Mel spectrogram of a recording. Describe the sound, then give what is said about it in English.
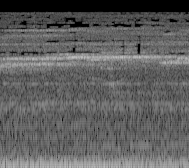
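A train rolls steadily along the rails, its wheels giving off a continuous high, thin squeal over a deep, constant rumble. It sounds fairly loud, with no voices. “Yeah, they parked a train there.”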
